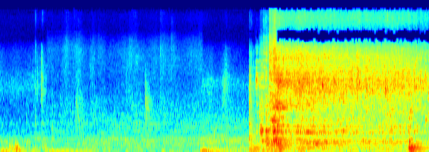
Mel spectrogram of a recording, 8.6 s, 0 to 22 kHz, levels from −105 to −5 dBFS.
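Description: Nothing technically wrong turns up anywhere in this recording of sounds, so there's nothing here to flag.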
